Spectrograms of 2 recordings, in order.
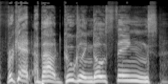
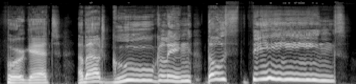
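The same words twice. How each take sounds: First: Brisk, insistent correction; emphatic retraction. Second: Very slow, drawn-out hypnotic chant; hypnotist. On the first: Applicant taking back a remark to the interviewer, emphatic. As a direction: firmly take it back, emphatically. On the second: Applicant trying to hypnotize the interviewer, slow and hypnotic. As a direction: stretch every word as if putting them under. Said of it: "Can I hypnotize you?". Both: Acted.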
